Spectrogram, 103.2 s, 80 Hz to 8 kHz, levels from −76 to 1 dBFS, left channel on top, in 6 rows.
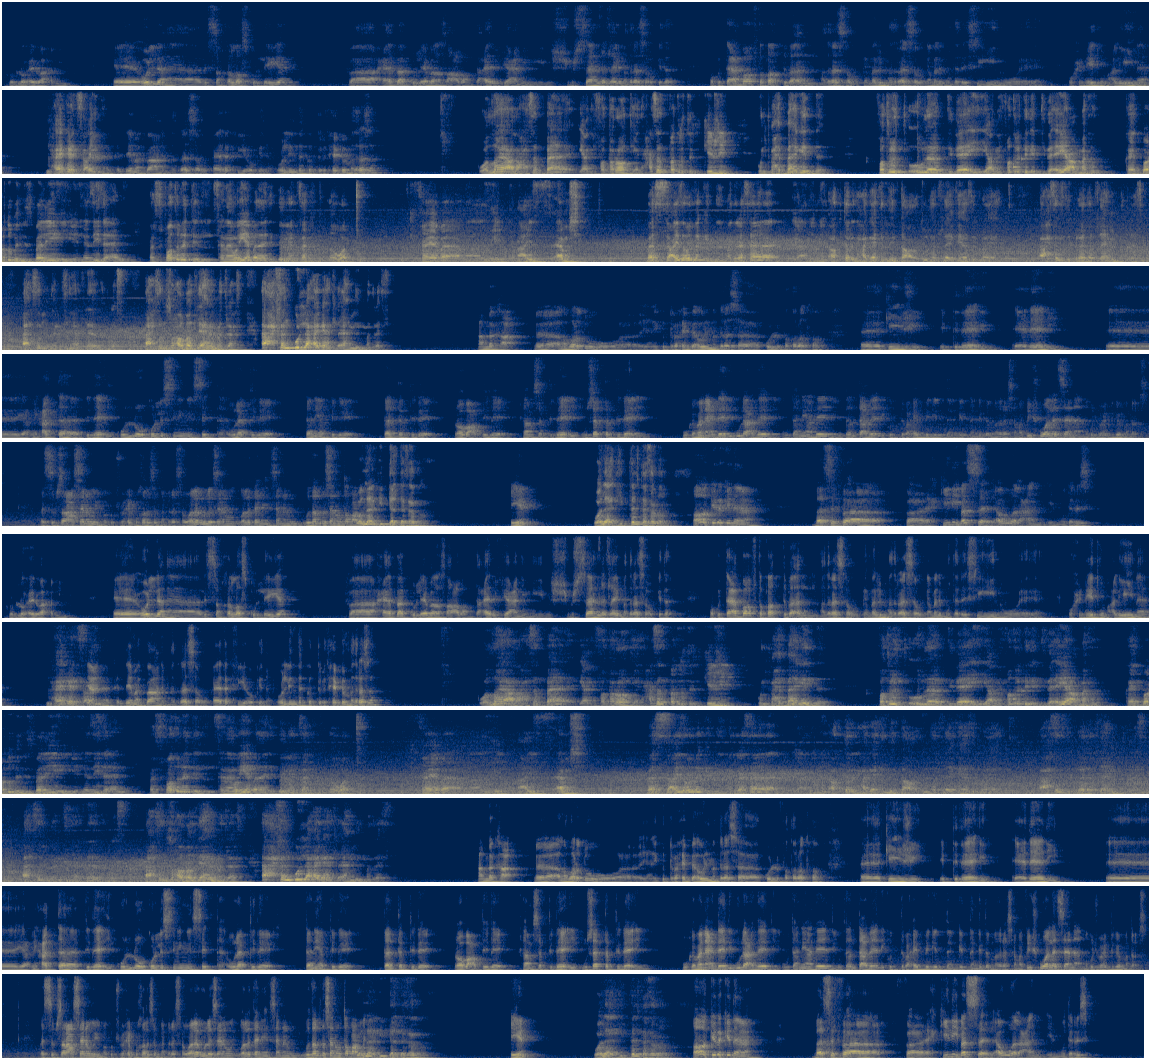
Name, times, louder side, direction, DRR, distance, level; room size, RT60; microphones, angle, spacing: voice 1, 0.1-1.0 1.7-4.3 5.2-10.1 10.6-15.6 16.0-17.3 18.5-22.9 58.7-59.3 59.6-64.2 64.5-67.5 68.2-72.9 73.4-74.1 74.5-75.3 75.6-78.5 79.0-86.0 86.6-91.7 93.6-94.0 96.4-97.4 98.2-99.3 99.6-102.3, right 3 dB, 45° right, 9 dB, 0.5 m, -31 dB
voice 2, 17.9-18.7 24.4-28.1 28.5-29.6 30.4-33.7 34.1-36.3 36.6-39.8 40.5-43.2 44.0-49.4 49.9-51.5 51.9-53.4 53.7-57.4 91.3-92.4 94.9-96.0, left 3 dB, 70° left, 6 dB, 0.6 m, -27 dB
sound 1, 38.6-54.9, left 2 dB, 15° left, 0.6 m, -34 dB
sound 2, 82.1-91.2, right 1 dB, 65° right, 2.2 m, -48 dB
8.2 x 3.9 x 3.1 m, 0.62 s
head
